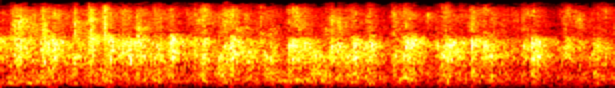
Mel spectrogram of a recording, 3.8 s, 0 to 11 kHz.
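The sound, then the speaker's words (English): A crowd applauds steadily at the oath of office ceremony for Seema Verma as the 15th administrator of the Centers for Medicare and Medicaid Services, many hands clapping in a dense, even wash of sound that stays loud and sustained throughout, with no voices standing out. “You can applaud that if you want.”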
